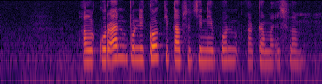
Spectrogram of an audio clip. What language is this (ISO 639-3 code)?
jav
